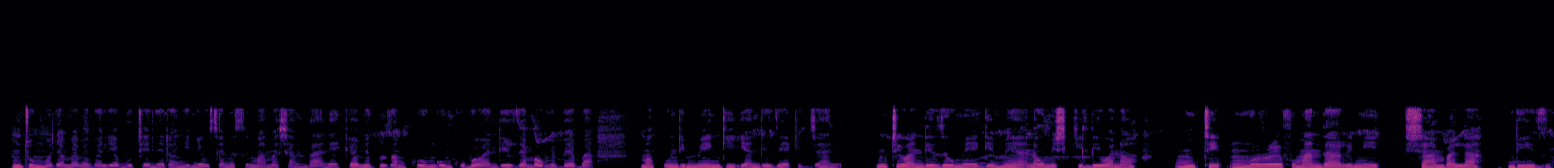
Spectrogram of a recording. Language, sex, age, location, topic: Swahili, female, 25-35, Kisii, agriculture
